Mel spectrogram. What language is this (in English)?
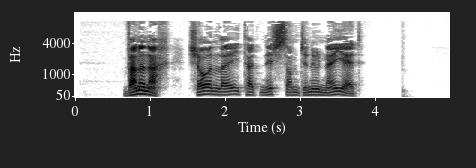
Manx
